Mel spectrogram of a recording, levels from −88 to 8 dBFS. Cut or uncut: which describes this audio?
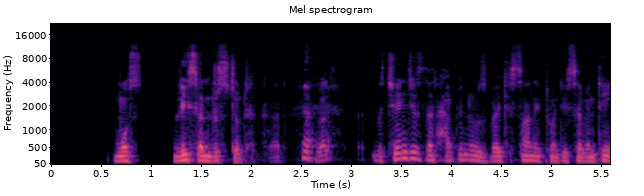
cut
